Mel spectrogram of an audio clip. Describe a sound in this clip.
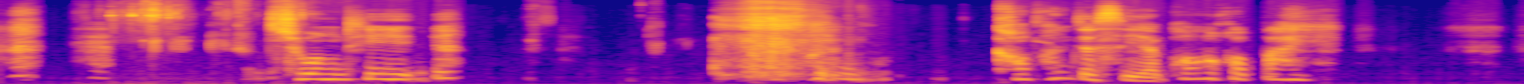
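A woman speaks close by in a tearful, emotional voice.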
